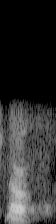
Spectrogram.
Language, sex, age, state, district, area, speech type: Bodo, male, 45-60, Assam, Chirang, urban, conversation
